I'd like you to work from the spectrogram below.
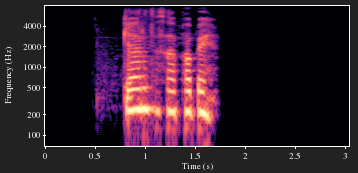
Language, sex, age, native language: Icelandic, female, 30-39, Icelandic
